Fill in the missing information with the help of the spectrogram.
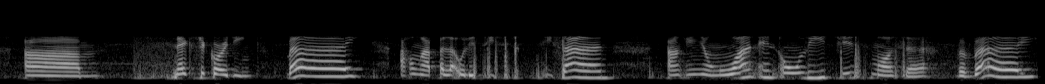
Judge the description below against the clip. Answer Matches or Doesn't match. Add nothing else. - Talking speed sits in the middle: Doesn't match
